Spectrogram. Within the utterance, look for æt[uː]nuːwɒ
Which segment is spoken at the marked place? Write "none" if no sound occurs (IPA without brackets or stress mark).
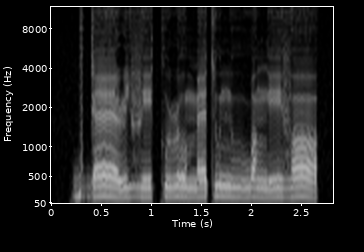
u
